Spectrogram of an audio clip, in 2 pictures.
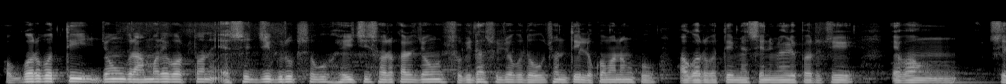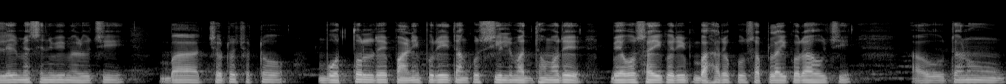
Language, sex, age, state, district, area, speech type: Odia, male, 45-60, Odisha, Mayurbhanj, rural, spontaneous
